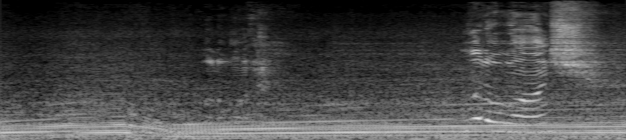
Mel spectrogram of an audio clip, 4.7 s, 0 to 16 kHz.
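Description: A 2015 Ford Mustang EcoBoost with an automatic transmission launches hard in Sport Plus with traction control off. A loud, steady engine drone climbs in pitch, with brief tyre or whine sweeps partway through.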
